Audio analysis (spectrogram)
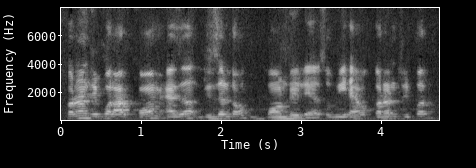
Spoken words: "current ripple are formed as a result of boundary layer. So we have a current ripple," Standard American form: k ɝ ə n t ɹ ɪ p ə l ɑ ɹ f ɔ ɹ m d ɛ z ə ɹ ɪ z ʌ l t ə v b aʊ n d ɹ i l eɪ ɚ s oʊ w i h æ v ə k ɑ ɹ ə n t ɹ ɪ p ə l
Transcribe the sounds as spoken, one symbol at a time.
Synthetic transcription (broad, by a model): k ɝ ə n t ɹ ɪ p ə l ɑ ɹ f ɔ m ɛ z ə ɹ ɪ z ʌ l t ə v b aʊ n d ɹ i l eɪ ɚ s oʊ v i h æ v ə k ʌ ɹ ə n t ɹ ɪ p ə l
